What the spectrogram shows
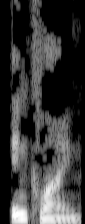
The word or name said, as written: incline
